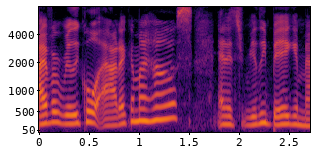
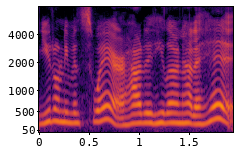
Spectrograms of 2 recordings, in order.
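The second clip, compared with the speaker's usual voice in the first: usual speaking voice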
